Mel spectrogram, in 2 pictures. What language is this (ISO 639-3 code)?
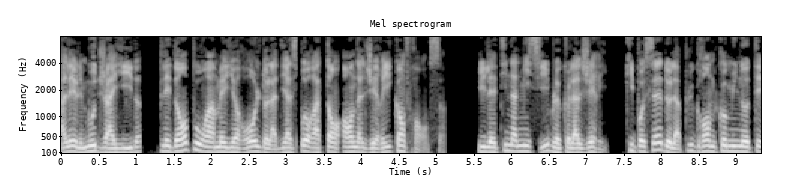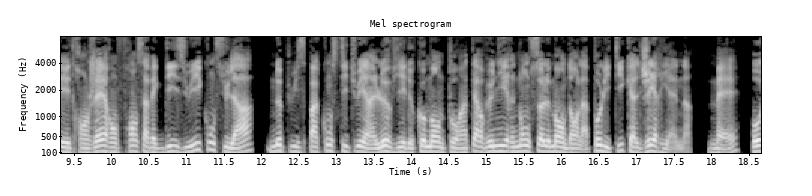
fra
